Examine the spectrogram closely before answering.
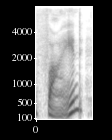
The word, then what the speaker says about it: find: should have been and the pronunciation should have been fin F fend but here you can see that it says its long sound that is I as in find then in mind wind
